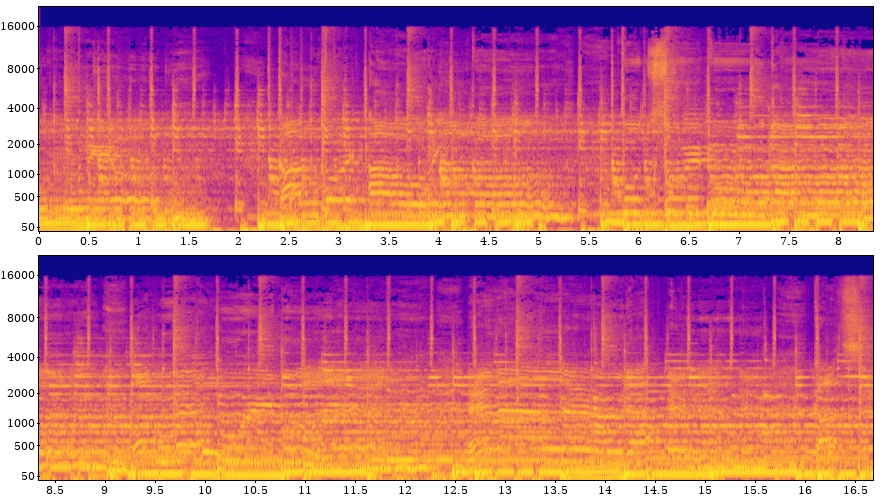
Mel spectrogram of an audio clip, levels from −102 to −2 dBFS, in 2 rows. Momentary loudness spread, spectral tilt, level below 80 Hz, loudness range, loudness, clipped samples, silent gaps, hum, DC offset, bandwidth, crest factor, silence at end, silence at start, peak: 3 LU; -5.5 dB/octave; -16 dBFS; 2 LU; -12 LUFS; under 0.1%; none; none; under 0.1%; 16.5 kHz; 10 dB; 0 s; 0 s; 0 dBFS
